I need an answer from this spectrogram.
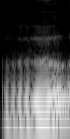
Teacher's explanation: So a rising intonation pattern would be ooh, and we typically use it for questions or for lists.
